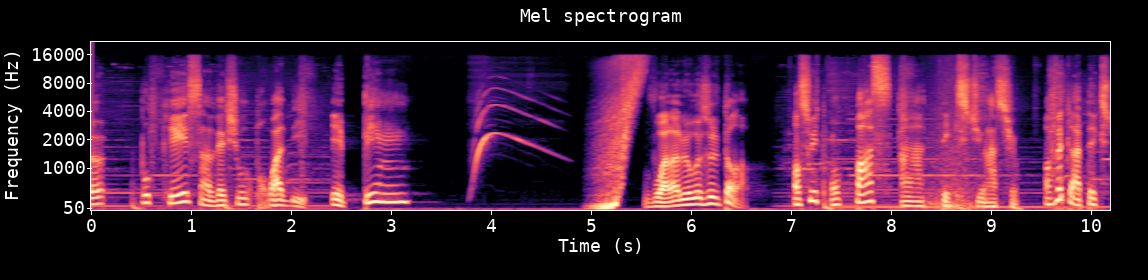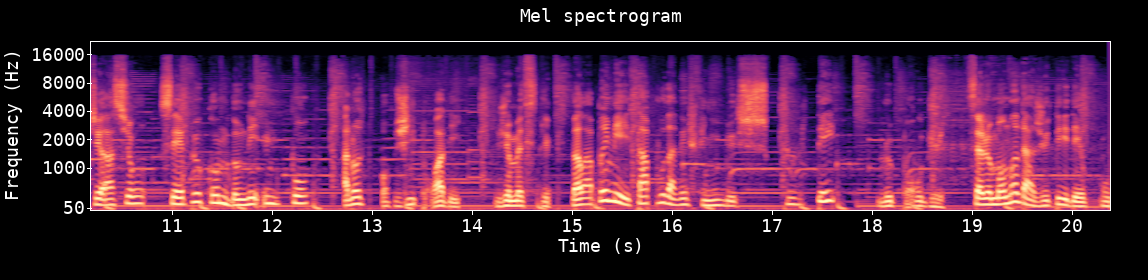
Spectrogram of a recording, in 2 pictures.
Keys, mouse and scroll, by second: 1.4 KP_1, 1.7 alt+z.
